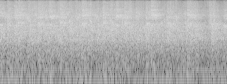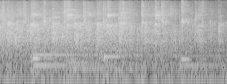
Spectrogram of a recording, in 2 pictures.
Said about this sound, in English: If you are clapping, do it better.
